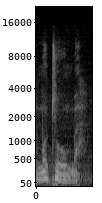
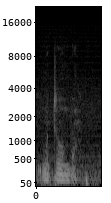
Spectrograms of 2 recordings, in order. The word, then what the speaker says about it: Mutumba: But it's an opportunity to re-emphasize, at least when we are home, the name should be pronounced correctly. It is Mutumba, not Mutumba.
